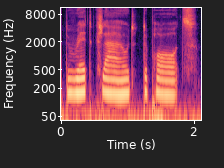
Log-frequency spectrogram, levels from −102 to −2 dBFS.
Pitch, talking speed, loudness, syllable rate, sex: 155 Hz, 115 wpm, -16 LUFS, 2.7 syllables/s, female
